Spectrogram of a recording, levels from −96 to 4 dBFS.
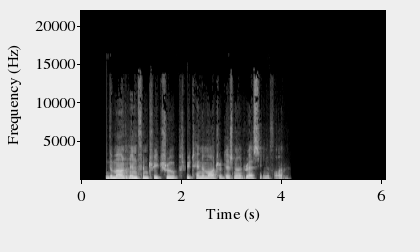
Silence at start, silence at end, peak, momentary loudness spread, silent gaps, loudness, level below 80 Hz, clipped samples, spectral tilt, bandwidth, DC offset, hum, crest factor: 0.5 s; 1.95 s; -2 dBFS; 13 LU; none; -21 LUFS; -54 dBFS; under 0.1%; -6.5 dB/octave; 14 kHz; under 0.1%; none; 20 dB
